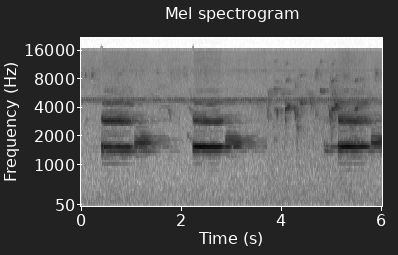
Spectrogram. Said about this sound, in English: If you're a female bellbird, you land close to this guy, he faces you and hits you point blank with 125 decibels. Whoa. Yeah. So that sound.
